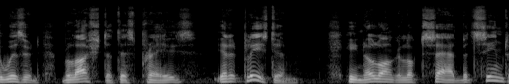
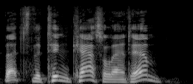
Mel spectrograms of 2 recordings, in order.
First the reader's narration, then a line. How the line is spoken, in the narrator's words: cried Dorothy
